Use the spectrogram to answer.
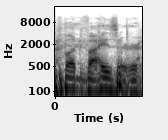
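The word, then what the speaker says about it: Budweiser: tastes like an ipa i believe you pronounce the w as a v yeah it's a bud visor yeah there you go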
